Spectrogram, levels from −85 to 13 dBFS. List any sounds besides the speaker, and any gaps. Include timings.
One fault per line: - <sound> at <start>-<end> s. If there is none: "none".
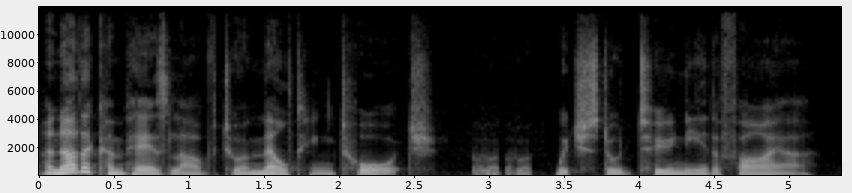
- laugh at 2.9-3.3 s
